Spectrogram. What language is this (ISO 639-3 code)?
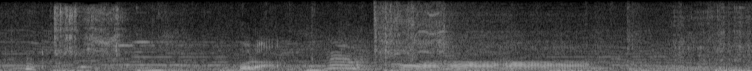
jpn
